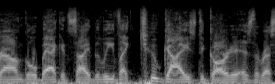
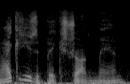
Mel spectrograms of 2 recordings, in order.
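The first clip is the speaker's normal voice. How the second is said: seductive murmur; 7 semitones lower, 11 dB quieter than usual. Acted. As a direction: purr it to tempt him. Flirting guard repeats softer.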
